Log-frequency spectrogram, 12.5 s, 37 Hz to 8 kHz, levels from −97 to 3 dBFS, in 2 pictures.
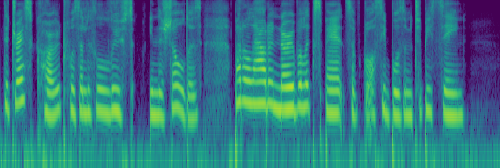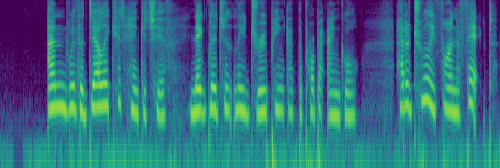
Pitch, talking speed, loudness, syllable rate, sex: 235 Hz, 175 wpm, -20 LUFS, 6.1 syllables/s, female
